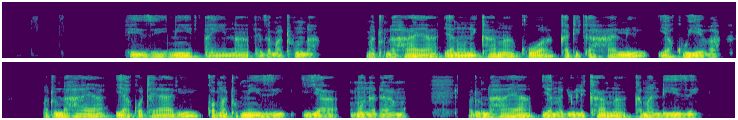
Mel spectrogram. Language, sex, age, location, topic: Swahili, male, 25-35, Kisumu, agriculture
